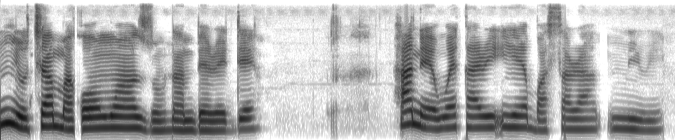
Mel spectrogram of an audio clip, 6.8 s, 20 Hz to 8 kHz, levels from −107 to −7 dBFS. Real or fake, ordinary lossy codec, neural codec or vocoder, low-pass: real; none; none; 7.2 kHz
